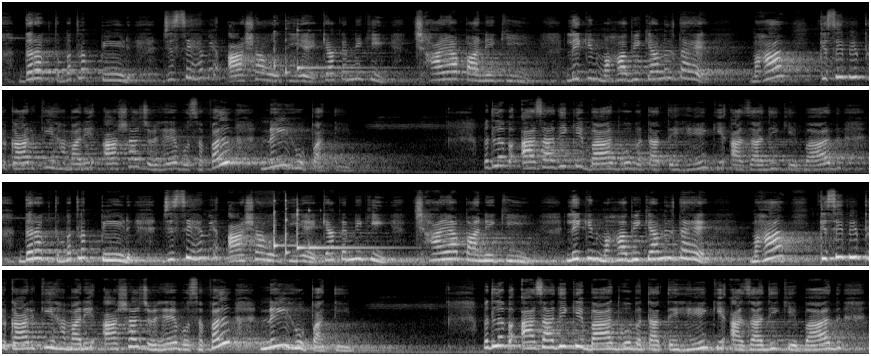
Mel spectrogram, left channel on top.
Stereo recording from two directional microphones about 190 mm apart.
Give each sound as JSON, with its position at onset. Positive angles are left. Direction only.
{"t": 0.2, "sound": "a woman's voice", "side_deg": -10}
{"t": 2.6, "sound": "speech", "side_deg": -45}
{"t": 3.0, "sound": "a woman's voice", "side_deg": -10}
{"t": 13.5, "sound": "a woman's voice", "side_deg": -20}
